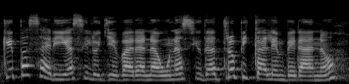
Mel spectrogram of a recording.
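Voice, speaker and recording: A woman's voice: a little high, animated, brisk, sharp tone, slight background noise. A woman playing a knowledgeable guide who explains nature to a child in a scripted educational video. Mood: patient, explanatory. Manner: explanatory, clearly phrased.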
